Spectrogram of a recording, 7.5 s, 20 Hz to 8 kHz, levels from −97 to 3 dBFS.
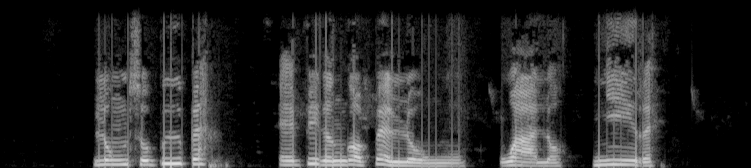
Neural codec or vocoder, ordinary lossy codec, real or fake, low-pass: none; Opus, 64 kbps; real; 7.2 kHz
